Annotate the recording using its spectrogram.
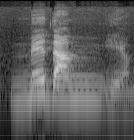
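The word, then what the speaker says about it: mesdames: 마담 복수는 메담이에요.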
